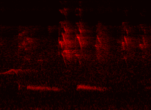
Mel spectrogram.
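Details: Morning chorus of birds at dawn: two drawn-out gentle whistles on a low steady pitch, overlapped by quick high twittering chirps in short bursts, with background hiss throughout.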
